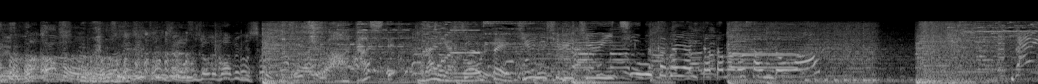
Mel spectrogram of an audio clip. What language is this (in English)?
Japanese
